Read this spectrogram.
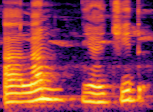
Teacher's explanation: Kemudian lanjut di ayat ke-6 alam yaitu alam yajid yaitu terdapat hukum bacaan izhar syafawi yaitu mim mati bertemu dengan ya, maka hukum bacaannya yaitu izhar syafawi, mimnya tidak boleh berdengung yaitu harus jelas alam yajid.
